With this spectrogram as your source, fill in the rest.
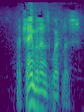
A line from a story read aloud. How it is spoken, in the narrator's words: grunted Hugh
